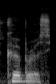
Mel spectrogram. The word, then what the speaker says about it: Cerberus: here cerberus kerberos tenshi i believe the latin pronunciation is kerberos even though i think most english speakers say cerberus because english is stupid uh you too no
